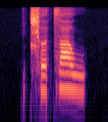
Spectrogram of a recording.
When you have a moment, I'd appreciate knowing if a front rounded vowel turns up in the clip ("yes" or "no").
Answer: no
